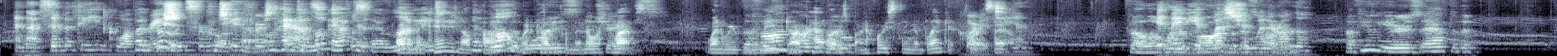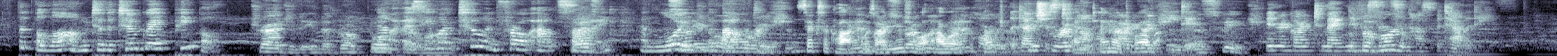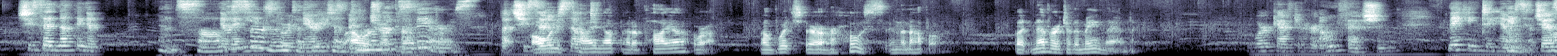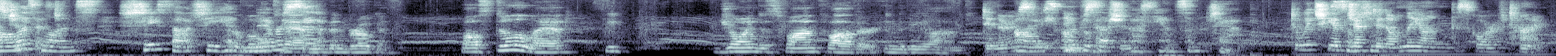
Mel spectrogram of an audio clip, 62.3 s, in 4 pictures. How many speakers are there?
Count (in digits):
4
